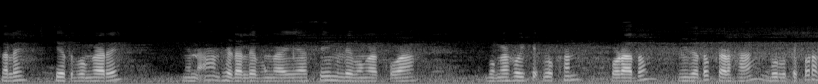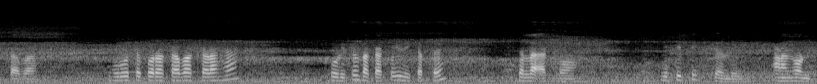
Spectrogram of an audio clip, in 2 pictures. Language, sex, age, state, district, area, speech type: Santali, female, 60+, Odisha, Mayurbhanj, rural, spontaneous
